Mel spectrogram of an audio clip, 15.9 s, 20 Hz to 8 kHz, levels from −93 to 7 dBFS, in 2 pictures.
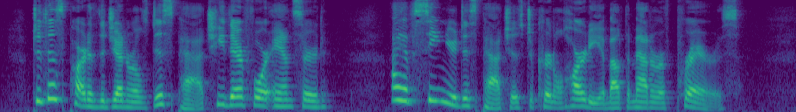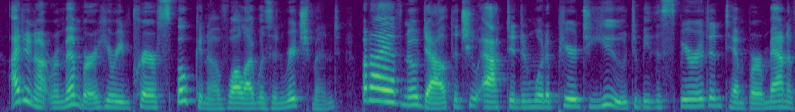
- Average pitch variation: No, wide, 6.5 semitones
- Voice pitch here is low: No, medium, 170 Hz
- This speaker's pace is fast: Yes, fast, 220 wpm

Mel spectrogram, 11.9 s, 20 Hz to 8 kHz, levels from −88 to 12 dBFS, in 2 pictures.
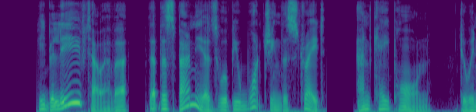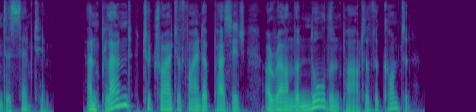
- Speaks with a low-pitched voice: Yes, very low, 95 Hz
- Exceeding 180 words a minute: No, average, 160 wpm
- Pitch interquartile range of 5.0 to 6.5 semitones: Yes, wide, 5.6 semitones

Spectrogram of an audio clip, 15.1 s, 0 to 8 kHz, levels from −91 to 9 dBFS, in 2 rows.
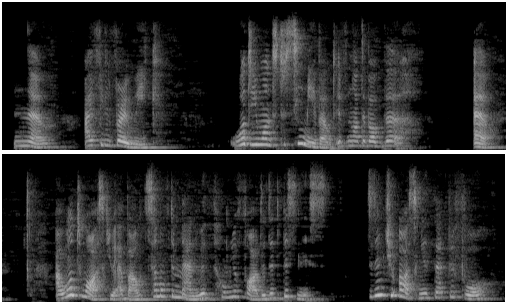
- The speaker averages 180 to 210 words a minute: No, average, 165 wpm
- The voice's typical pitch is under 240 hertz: No, very high, 250 Hz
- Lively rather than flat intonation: Yes, wide, 8.1 semitones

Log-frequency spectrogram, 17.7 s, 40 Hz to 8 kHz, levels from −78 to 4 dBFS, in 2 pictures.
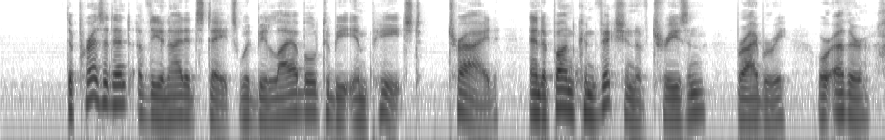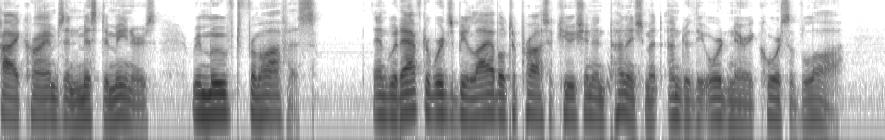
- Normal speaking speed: Yes, average, 145 wpm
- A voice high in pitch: No, low, 105 Hz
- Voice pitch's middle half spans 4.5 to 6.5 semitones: No, average, 2.9 semitones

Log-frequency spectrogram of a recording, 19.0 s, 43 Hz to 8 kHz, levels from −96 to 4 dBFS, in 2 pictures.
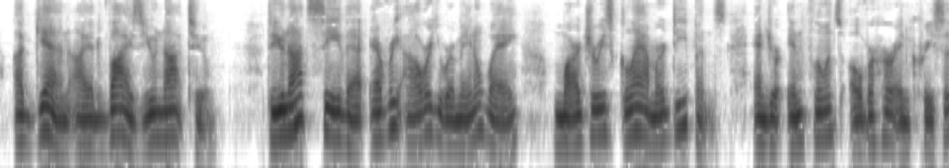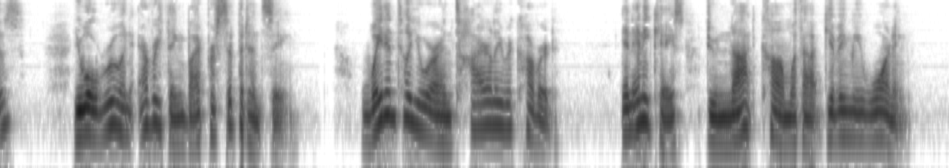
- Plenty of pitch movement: Yes, wide, 6.3 semitones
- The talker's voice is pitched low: Yes, low, 125 Hz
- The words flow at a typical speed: Yes, average, 150 wpm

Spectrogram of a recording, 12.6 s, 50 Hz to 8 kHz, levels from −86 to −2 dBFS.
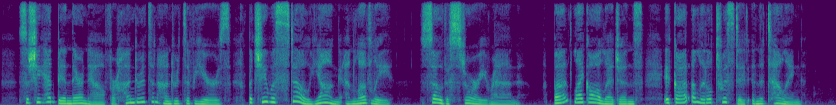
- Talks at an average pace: Yes, average, 160 wpm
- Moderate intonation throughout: No, wide, 9.0 semitones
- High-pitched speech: Yes, high, 200 Hz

